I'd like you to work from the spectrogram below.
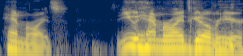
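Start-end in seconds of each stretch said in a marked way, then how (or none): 1.2-2.4 raised-voice mock dad; imitated dad calling. Son imitating his dad calling the kids over, raised voice. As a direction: call them over, imitating a gruff order. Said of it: "You know what he called him".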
